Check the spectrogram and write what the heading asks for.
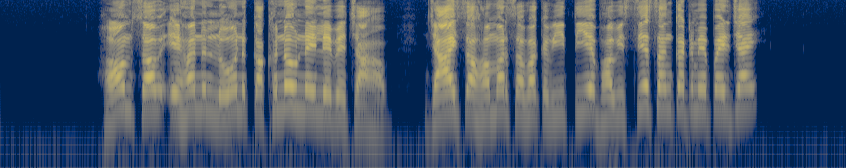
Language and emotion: Maithili, angry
